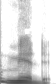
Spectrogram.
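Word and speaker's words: made: যেমন এম, এম এর জন্য মো, এ এর জন্য একার, ডি এর জন্য ডো, শেষের ই সাইলেন্ট, মানে মেড।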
